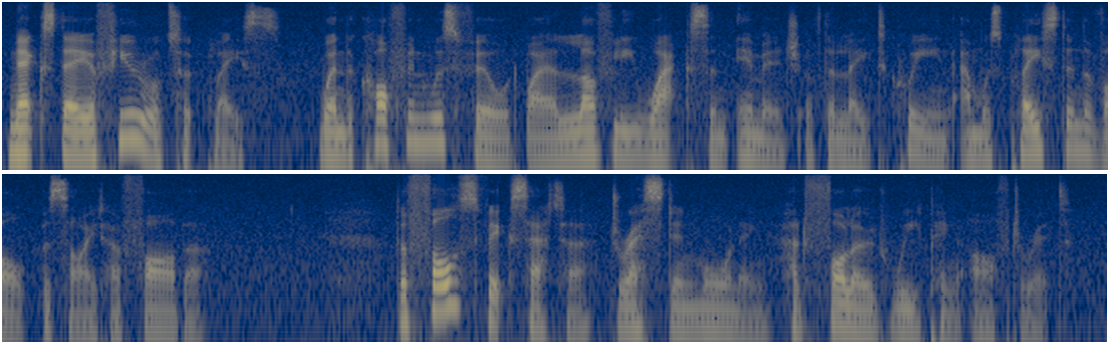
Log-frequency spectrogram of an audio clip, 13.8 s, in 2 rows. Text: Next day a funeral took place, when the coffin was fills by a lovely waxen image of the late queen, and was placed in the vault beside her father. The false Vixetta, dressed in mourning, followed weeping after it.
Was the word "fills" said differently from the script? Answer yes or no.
yes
